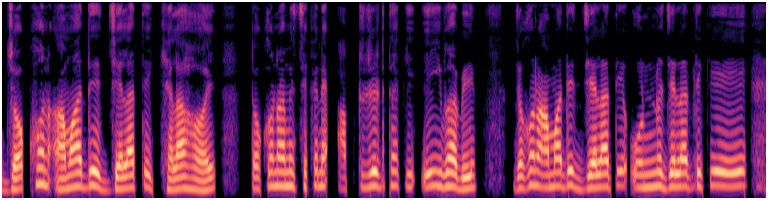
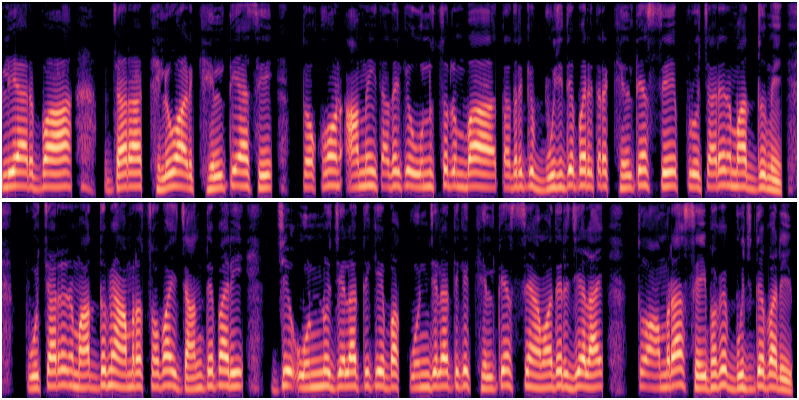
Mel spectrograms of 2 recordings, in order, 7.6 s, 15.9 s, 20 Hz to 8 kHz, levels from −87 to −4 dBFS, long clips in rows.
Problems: none marked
